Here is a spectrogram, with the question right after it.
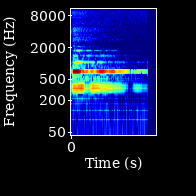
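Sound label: wind bassoon; LA Composer vol. 3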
